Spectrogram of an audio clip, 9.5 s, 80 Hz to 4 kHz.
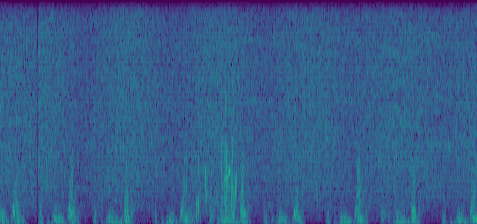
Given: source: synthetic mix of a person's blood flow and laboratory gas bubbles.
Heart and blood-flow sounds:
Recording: Doppler ultrasound of blood flow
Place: precordium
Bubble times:
3.89-4.04 s: bubbles
4.08-4.17 s: bubbles
4.40-4.77 s: bubbles
From the record:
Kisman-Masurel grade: 213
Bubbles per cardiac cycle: several, 3 to 8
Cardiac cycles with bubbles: 1 to 10%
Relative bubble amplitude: loud (0.450 to 0.775)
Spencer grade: 1 (occasional bubble signal discernible with the cardiac motion signal, with majority of cardiac periods free of bubbles)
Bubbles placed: only in the low amplitude regions of the cardiac cycle

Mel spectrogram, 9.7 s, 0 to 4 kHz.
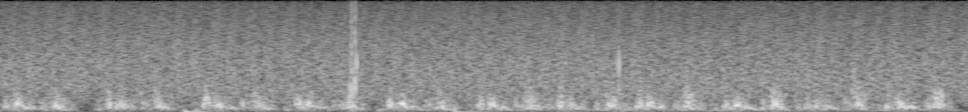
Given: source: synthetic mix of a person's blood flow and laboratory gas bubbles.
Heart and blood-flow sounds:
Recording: Doppler ultrasound of blood flow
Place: precordium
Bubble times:
3.41-3.60 s: bubbles
6.15-6.23 s: bubbles
From the record:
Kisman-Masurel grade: 112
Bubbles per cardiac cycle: 1 to 2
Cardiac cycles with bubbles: 1 to 10%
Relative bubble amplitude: moderate (0.250 to 0.450)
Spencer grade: 1 (occasional bubble signal discernible with the cardiac motion signal, with majority of cardiac periods free of bubbles)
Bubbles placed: only in the low amplitude regions of the cardiac cycle

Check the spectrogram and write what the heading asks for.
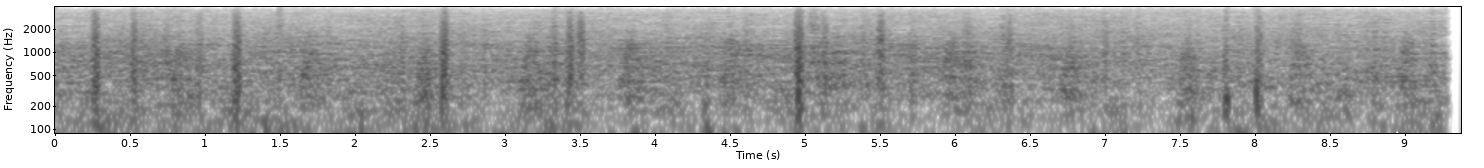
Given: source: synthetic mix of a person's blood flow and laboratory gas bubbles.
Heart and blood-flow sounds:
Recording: Doppler ultrasound of blood flow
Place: subclavian vein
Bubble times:
7.79-7.84 s: bubbles
7.98-8.05 s: bubbles
From the record:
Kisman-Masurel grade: 111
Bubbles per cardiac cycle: 1 to 2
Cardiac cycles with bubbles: 1 to 10%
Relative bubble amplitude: barely perceptible (0.100 to 0.250)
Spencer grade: 1 (occasional bubble signal discernible with the cardiac motion signal, with majority of cardiac periods free of bubbles)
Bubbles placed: anywhere in the cardiac cycle

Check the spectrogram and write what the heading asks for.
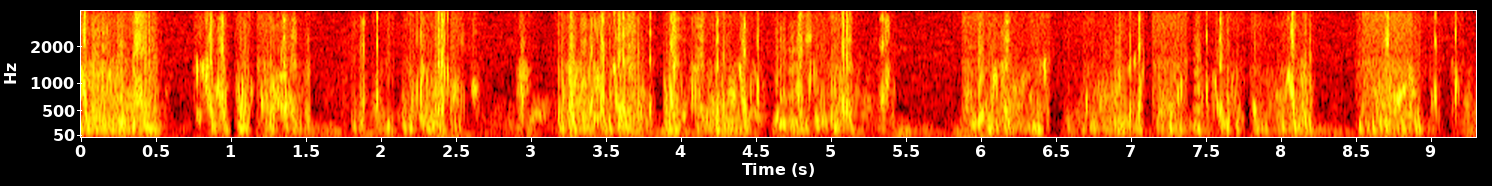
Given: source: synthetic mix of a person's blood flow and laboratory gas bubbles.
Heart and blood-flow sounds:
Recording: Doppler ultrasound of blood flow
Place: precordium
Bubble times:
0.00-0.55 s: bubbles
0.74-1.54 s: bubbles
1.79-2.10 s: bubbles
2.13-2.69 s: bubbles
2.89-3.01 s: bubbles
3.15-3.83 s: bubbles
3.89-4.55 s: bubbles
4.60-5.18 s: bubbles
5.31-5.43 s: bubbles
5.86-6.47 s: bubbles
6.54-7.08 s: bubbles
7.14-7.38 s: bubbles
7.40-8.25 s: bubbles
8.49-9.07 s: bubbles
9.12-9.22 s: bubbles
From the record:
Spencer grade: 4 (maximum detectable bubble signal sounding continuously throughout systole and diastole of every cardiac period, and overriding the amplitude of the normal cardiac signals)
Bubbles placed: anywhere in the cardiac cycle

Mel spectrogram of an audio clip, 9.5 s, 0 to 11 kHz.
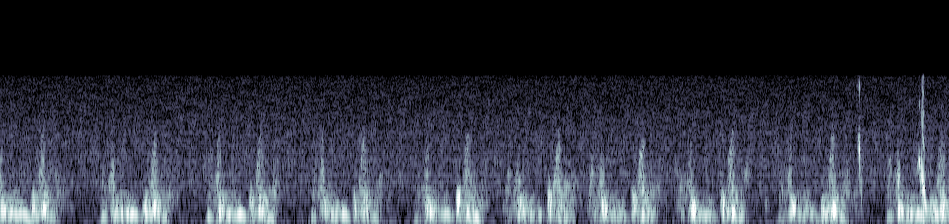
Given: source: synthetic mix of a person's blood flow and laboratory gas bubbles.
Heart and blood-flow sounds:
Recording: Doppler ultrasound of blood flow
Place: precordium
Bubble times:
8.57-8.64 s: bubbles
8.96-9.03 s: bubbles
9.17-9.30 s: bubbles
From the record:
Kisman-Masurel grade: 213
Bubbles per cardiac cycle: several, 3 to 8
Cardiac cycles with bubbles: 1 to 10%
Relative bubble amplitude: loud (0.450 to 0.775)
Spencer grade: 1 (occasional bubble signal discernible with the cardiac motion signal, with majority of cardiac periods free of bubbles)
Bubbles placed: only in the low amplitude regions of the cardiac cycle

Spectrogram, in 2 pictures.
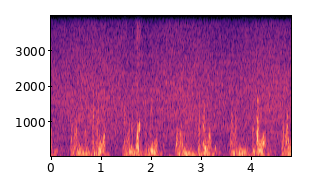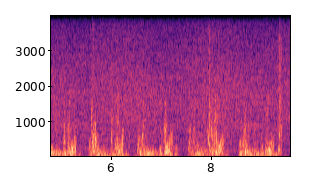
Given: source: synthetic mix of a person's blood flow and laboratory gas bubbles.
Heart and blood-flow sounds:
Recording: Doppler ultrasound of blood flow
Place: precordium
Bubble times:
1.46-1.52 s: bubbles
1.68-1.82 s: bubbles
5.59-5.72 s: bubbles
7.91-8.09 s: bubbles
9.33-9.44 s: bubbles
From the record:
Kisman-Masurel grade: 123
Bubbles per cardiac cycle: 1 to 2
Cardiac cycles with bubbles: 10 to 50%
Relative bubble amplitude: loud (0.450 to 0.775)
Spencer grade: 2 (many but less than half of the cardiac periods contain bubble signals, singularly or in groups)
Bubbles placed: only in the low amplitude regions of the cardiac cycle

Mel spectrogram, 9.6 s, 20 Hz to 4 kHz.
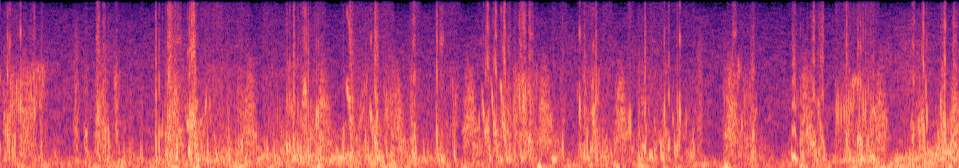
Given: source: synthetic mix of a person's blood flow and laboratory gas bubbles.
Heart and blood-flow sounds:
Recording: Doppler ultrasound of blood flow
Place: subclavian vein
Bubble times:
0.00-0.49 s: bubbles
0.83-1.33 s: bubbles
1.39-1.45 s: bubbles
1.53-2.51 s: bubbles
2.62-3.26 s: bubbles
3.40-3.94 s: bubbles
4.09-4.62 s: bubbles
4.77-5.43 s: bubbles
5.50-5.67 s: bubbles
5.76-6.13 s: bubbles
6.26-6.97 s: bubbles
7.26-7.64 s: bubbles
7.88-8.29 s: bubbles
8.35-8.79 s: bubbles
9.10-9.31 s: bubbles
9.35-9.60 s: bubbles
From the record:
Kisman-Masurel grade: 343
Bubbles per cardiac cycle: rolling drumbeat, 9 or more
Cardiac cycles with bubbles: 100%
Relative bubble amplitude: loud (0.450 to 0.775)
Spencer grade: 3 (all of the cardiac periods contain showers or single bubble signals, but not dominating or overriding the cardiac motion signals)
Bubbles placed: anywhere in the cardiac cycle

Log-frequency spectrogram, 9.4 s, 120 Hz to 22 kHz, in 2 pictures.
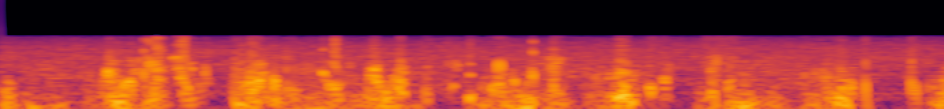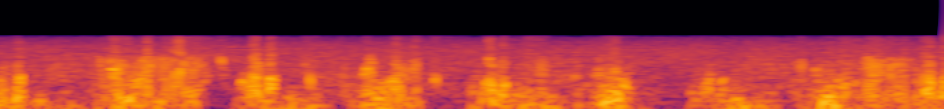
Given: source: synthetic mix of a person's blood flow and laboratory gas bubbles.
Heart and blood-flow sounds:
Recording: Doppler ultrasound of blood flow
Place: precordium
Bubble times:
0.67-1.06 s: bubbles
1.12-1.75 s: bubbles
2.10-2.17 s: bubbles
2.22-2.40 s: bubbles
2.44-2.56 s: bubbles
2.63-2.85 s: bubbles
3.21-3.36 s: bubbles
3.52-3.69 s: bubbles
3.99-4.19 s: bubbles
4.30-4.37 s: bubbles
4.53-4.67 s: bubbles
5.20-5.87 s: bubbles
6.23-6.31 s: bubbles
6.59-6.84 s: bubbles
6.87-6.93 s: bubbles
7.31-7.46 s: bubbles
7.67-7.77 s: bubbles
8.70-8.75 s: bubbles
8.90-9.41 s: bubbles
From the record:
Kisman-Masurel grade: 242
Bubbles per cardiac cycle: several, 3 to 8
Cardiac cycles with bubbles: 100%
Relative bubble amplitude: moderate (0.250 to 0.450)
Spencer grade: 3 (all of the cardiac periods contain showers or single bubble signals, but not dominating or overriding the cardiac motion signals)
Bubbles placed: only in the low amplitude regions of the cardiac cycle

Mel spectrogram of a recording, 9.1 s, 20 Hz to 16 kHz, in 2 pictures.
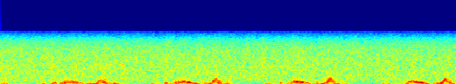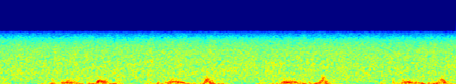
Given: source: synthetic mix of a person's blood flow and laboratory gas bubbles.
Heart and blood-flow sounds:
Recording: Doppler ultrasound of blood flow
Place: precordium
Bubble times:
no bubbles
From the record:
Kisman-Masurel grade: 000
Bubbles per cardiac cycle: 0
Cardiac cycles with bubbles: 0%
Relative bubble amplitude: no bubbles discernible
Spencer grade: 0 (complete lack of bubble signals)

